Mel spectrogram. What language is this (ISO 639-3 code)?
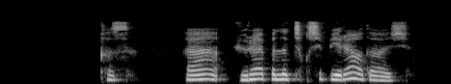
uig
